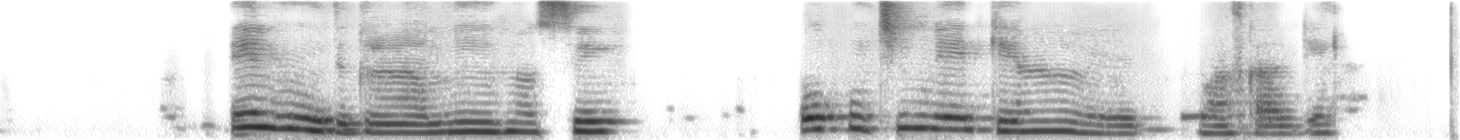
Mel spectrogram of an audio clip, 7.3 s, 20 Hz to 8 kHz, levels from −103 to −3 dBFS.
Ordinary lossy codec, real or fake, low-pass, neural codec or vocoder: none; fake; none; codec, 16 kHz, 1 kbps, X-Codec, HuBERT features, trained on general audio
